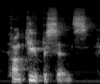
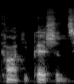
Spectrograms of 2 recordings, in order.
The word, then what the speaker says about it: concupiscence: bad cocky patients and concupiscence you know I'm sorry that's the way it's actually pronounced when I first learned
